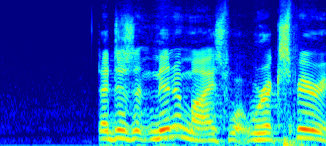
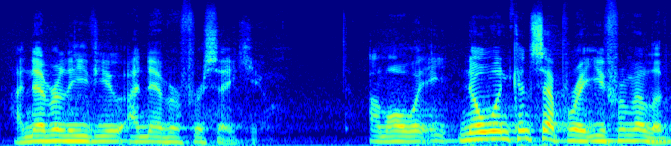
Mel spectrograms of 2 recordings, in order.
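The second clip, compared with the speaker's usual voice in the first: softer, lower tender promise; gentle voice of God; 5 semitones lower, 5 dB quieter than usual. Acted. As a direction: speak down softly like God. Voices God speaking from heaven.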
